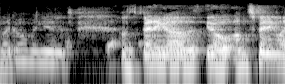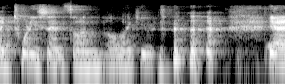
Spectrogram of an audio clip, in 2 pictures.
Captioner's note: laughs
